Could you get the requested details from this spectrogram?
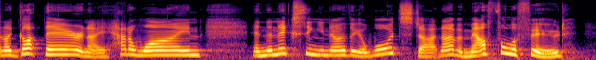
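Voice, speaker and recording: Australian accent, warm tone, lively intonation and a fairly quick pace. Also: woman, high pitch for a woman. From Australia, New South Wales. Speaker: resort food and beverage director, chef. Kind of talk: casual interview. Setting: at ski resort lodge. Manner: warm, laughs often.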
